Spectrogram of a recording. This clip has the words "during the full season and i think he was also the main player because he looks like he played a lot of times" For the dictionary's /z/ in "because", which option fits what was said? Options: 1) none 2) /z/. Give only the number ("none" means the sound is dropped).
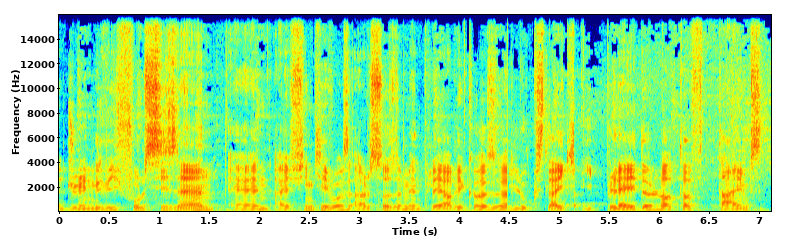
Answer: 2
